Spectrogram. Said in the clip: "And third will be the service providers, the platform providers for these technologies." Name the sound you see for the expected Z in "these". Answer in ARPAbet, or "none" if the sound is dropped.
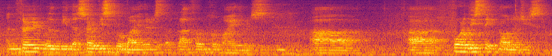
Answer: S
